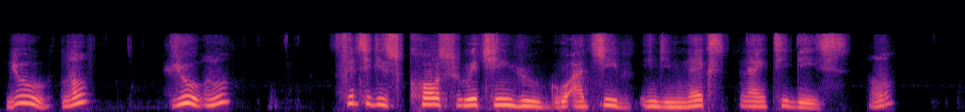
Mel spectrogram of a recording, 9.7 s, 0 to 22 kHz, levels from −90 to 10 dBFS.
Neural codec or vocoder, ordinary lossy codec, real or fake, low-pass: codec, 16 kHz in and 24 kHz out, 0.6 kbps, FocalCodec, streaming, 2048 codes; AAC, 32 kbps; fake; 7.2 kHz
